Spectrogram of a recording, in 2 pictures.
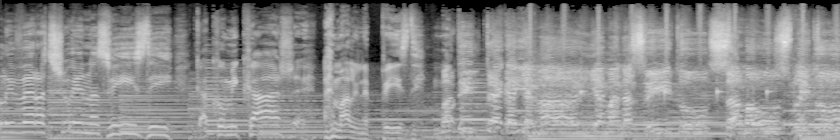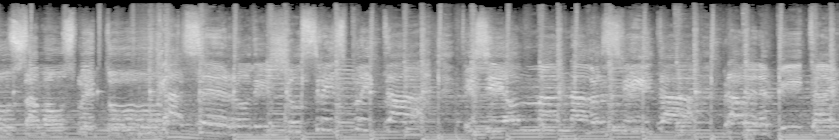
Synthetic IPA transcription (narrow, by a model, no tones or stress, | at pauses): oliʋeɾat͡ʃujenazʋiːzd̪i | kakʰomikʰaːʒe | emalinepiːzd̪i | mat̪it̪ɛɡajɛmajɛmanasʋiːt̪usamousplit̪usamousplit̪u | kad̪sɛɾod̪iʃusɾisplit̪a | t̪isiod̪ma | naʋr̩ | ʋiːt̪a | pɾavlɛnepiːt̪aj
